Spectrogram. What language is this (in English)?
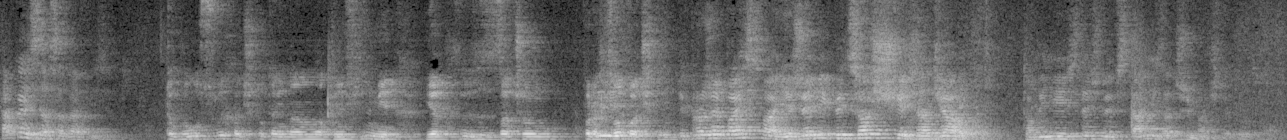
Polish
